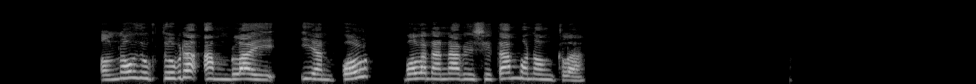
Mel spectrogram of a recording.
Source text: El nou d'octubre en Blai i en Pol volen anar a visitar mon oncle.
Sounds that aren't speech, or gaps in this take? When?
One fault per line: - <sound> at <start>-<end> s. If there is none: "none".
none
